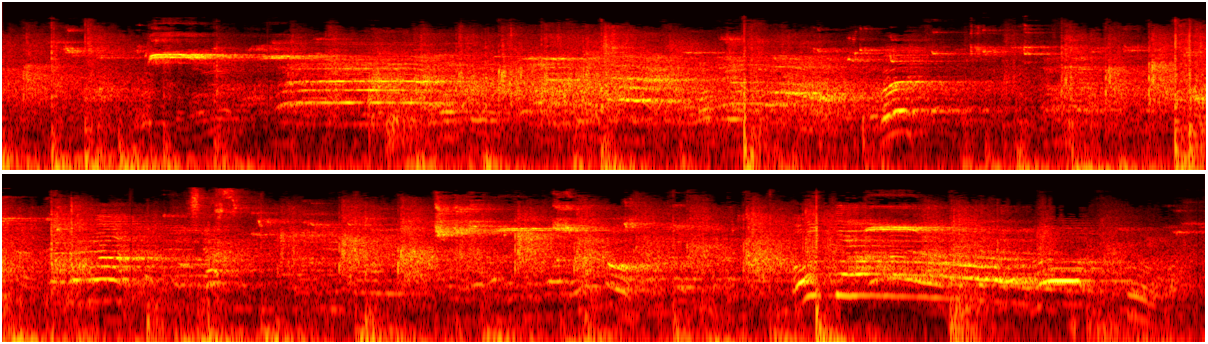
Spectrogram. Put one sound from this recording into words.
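Sneakers squeak sharply on a wooden floor.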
